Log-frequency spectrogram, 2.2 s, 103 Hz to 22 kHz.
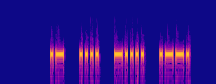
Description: Morse code, heard as a keyed tone, about 46 wpm, spaced as for 33 wpm, 700 Hz. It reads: AH6P
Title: USA Call Signs - 2x Character Spacing - 45wpm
